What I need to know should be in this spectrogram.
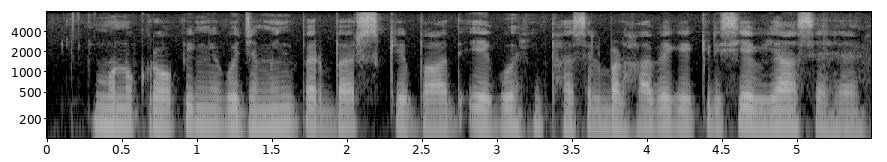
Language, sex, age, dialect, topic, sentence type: Magahi, male, 18-24, Southern, agriculture, statement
